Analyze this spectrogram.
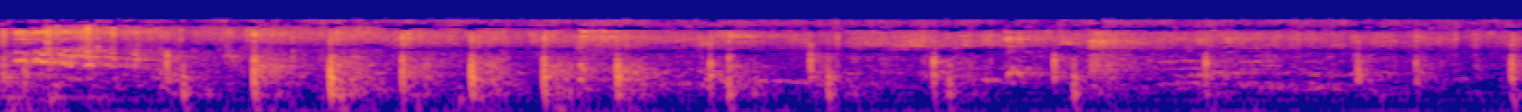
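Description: Footsteps going downstairs inside a house: a steady run of many soft thudding treads with a light shuffle between them, keeping an even walking rhythm throughout.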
